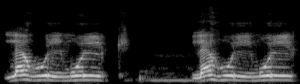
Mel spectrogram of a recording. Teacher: Ini kan asalnya lahu al-mulk. Tapi ketika bertemu dengan kata setelahnya lahul mulk, cuma 1 harakat doang.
